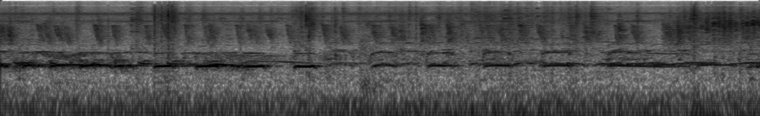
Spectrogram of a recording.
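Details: Zebra doves at a bird farm in Chana, Thailand, heard live. They give rapid, rolling, mid-pitched cooing trills in quick runs, with overlapping birds and constant background noise.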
